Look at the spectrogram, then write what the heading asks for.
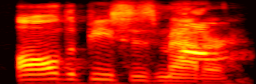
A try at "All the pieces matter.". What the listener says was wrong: Give me a long E instead of pieces.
